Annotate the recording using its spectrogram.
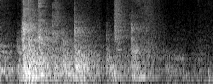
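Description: Interior door being pushed open, with a few light knocks and a rustle that fade away.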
